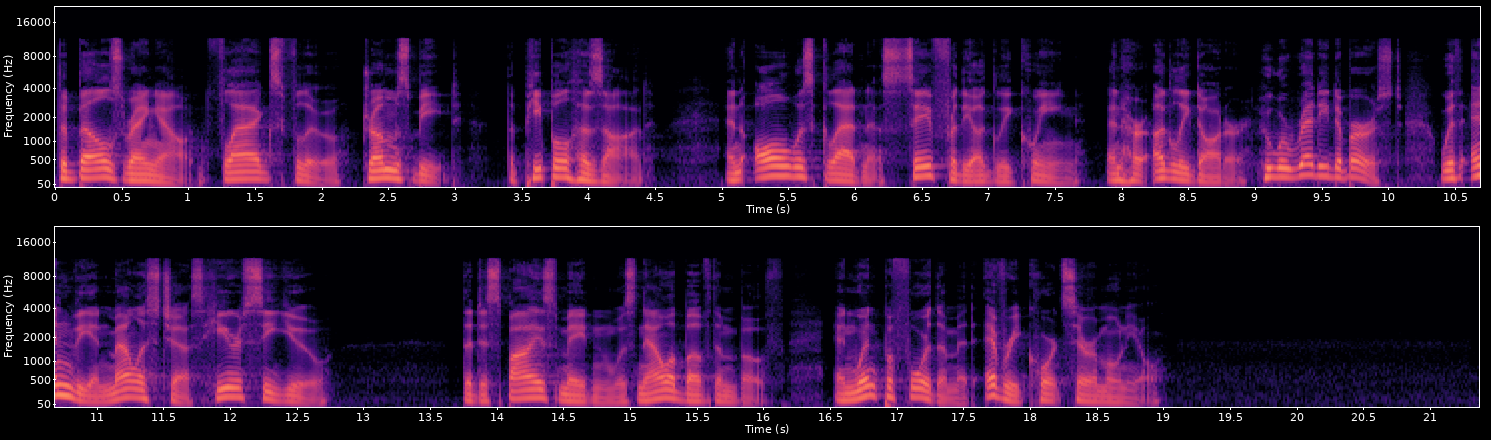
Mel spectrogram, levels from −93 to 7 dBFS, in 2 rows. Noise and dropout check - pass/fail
pass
